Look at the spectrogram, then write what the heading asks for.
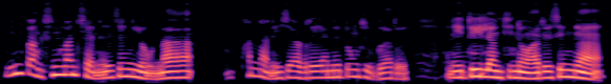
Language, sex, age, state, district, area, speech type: Bodo, female, 30-45, Assam, Baksa, rural, spontaneous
